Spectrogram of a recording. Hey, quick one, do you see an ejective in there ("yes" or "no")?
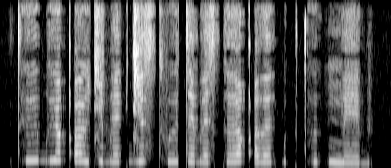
yes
